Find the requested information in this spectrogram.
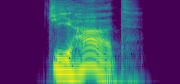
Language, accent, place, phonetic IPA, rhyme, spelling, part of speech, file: German, Germany, Berlin, [d͡ʒiˈhaːt], -aːt, Jihad, noun, De-Jihad.ogg
- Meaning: alternative spelling of Dschihad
